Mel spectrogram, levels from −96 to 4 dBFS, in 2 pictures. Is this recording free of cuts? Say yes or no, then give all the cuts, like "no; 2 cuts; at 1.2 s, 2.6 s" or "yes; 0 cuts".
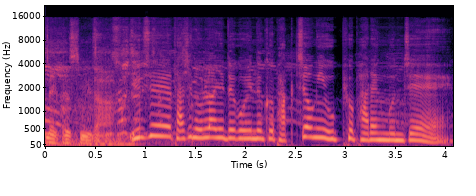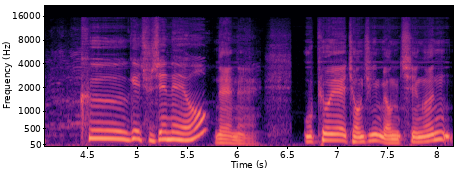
yes; 0 cuts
